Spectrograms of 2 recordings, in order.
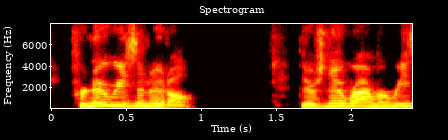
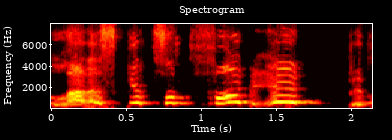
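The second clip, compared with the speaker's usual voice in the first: very high, squeaky plea; mock pleading; 5 dB quieter than usual. Host begging players for some fun, mock whiny pleading. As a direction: beg pitifully, hammed up.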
